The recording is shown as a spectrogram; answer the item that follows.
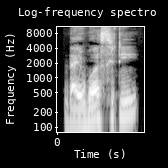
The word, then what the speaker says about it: diversity: Diversity, 4-syllable word. Diversity. Diversity, we will call it in British, whereas diversity, we will call it in American. Diversity, the stress is on ver.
